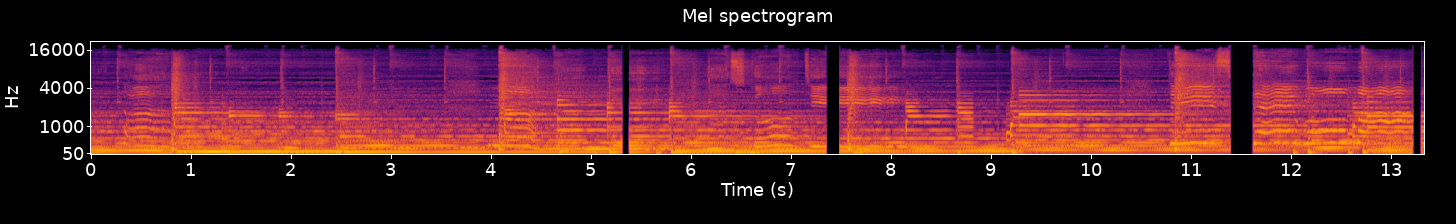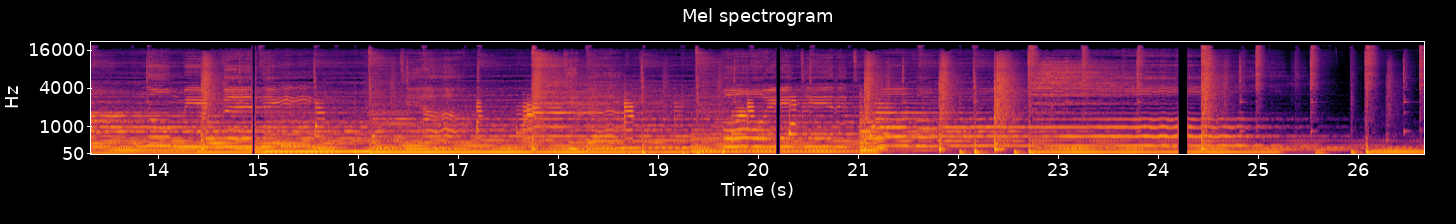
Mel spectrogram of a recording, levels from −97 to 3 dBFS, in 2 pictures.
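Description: Seven abrupt cuts to silence at 5.31, 7.35, 11.39, 13.22, 14.94, 20.18 and 24.20 s, lasting 35 to 233 ms, are likely Bluetooth stalls, where the headphone buffer emptied while waiting for resent packets. Both the waveform and the spectrogram show clean, hard-edged blank gaps.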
